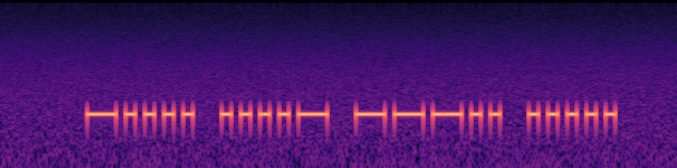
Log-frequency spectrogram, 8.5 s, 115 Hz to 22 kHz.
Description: Morse code, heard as a keyed tone, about 10 wpm, 620 Hz. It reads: 6485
